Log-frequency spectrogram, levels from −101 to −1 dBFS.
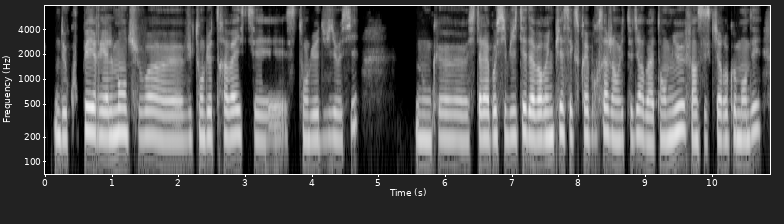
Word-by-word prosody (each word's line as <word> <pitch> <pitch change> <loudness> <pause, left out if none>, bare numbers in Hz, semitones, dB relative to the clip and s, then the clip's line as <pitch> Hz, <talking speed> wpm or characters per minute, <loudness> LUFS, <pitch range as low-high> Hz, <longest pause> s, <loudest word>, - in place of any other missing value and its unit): de 200 -2 0
couper 230 +4 +5
réellement, 205 +1 +3
tu 210 - -6
vois? 205 +1 0
Heu, 185 -1 -1
vu 185 +1 -10
que 195 - -19
ton 200 - -2
lieu 200 0 0
de - - -28
travail, 205 +1 +2
c'est 180 - -7
c'est - - -10
ton 190 - -5
lieu 190 0 -2
de 190 - -15
vie 195 0 -5
aussi. 195 +9 -5 0.9
Donc, 190 0 -4
heu, 190 -1 -3
si 180 - -7
tu - - +4
as - - +3
la 195 0 +6
possibilité 205 +2 +1
d'avoir 195 -1 +6
une 200 +1 +3
pièce 225 +1 0
exprès 210 0 -2
pour 205 +2 -12
ça, 225 - +2
j'ai 200 -3 -1
envie 185 0 -3
de - - -33
te 200 - -8
dire, 210 0 0
bah, 180 -2 0
tant 190 +2 -4
mieux, 215 +6 +4
enfin, 185 -6 -2
c'est 190 - -5
ce 180 - -2
qui - - -5
est - - +4
recommandé. 195 +4 -2
195 Hz, 255 wpm, -23 LUFS, 190-205 Hz, 0.9 s, la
